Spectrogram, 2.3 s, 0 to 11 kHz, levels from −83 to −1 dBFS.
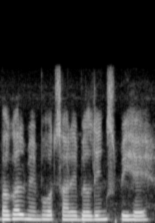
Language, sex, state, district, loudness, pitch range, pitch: Hindi, female, Arunachal Pradesh, Longding, -15 LUFS, 190-205 Hz, 195 Hz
